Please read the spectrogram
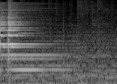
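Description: One bell chime sound effect, struck once and ringing out, fading over about a second and a half, over soft background music.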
